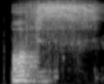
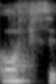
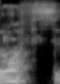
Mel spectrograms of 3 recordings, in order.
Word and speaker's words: office: A gente erra demais, porque a gente fala office, né? Home office, né? Mas a pronúncia, eu já falei com vocês, é bem clássica. É office. Office. Office. Certo? Esquece desse E aqui, ó.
